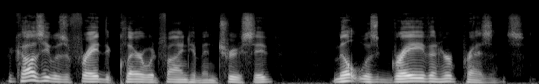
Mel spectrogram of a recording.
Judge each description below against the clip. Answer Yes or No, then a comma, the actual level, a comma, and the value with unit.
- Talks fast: No, average, 180 wpm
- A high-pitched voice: No, low, 120 Hz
